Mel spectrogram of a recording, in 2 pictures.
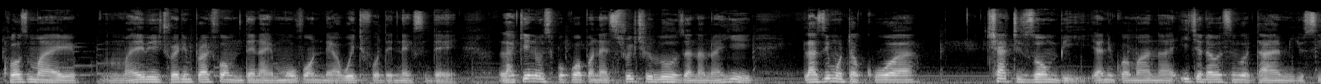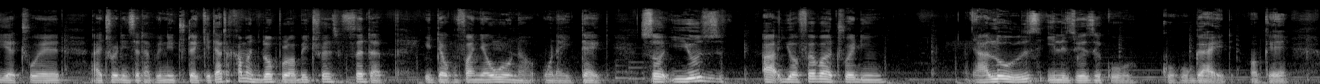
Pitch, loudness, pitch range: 105 Hz, -20 LUFS, 95-115 Hz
